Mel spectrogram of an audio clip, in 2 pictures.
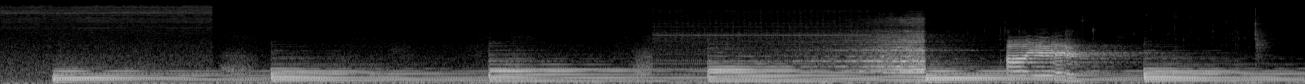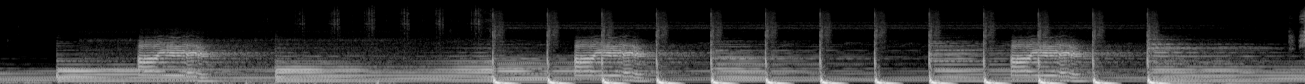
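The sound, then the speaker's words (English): A pop song by a young English female singer plays loud and clear: sustained, shifting synth chords in the intro, then a steady thumping beat with sharp percussive hits kicks in for the final stretch. No one talks over it. “And I think the song of hers that's really close to what a Bond song would sound like is this one.”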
